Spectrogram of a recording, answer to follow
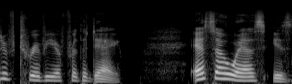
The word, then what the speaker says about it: SOS: the point is that the first sound in SOS is a vowel sound it sounds like a short e so we have to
